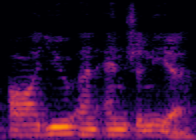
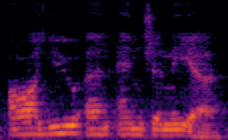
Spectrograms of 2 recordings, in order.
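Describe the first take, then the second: First: Every word has equal length and equal stress. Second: Every word has equal length and equal stress.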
